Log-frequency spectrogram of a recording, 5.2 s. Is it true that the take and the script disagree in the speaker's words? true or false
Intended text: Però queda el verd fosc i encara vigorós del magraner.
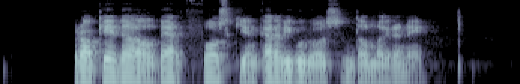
false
